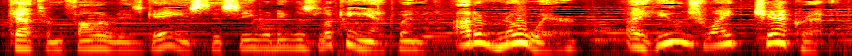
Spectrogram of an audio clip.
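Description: Male narrator for dramatized fiction, fairly high voice, light music underneath. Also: expressive, moderate pace, a little mellow.

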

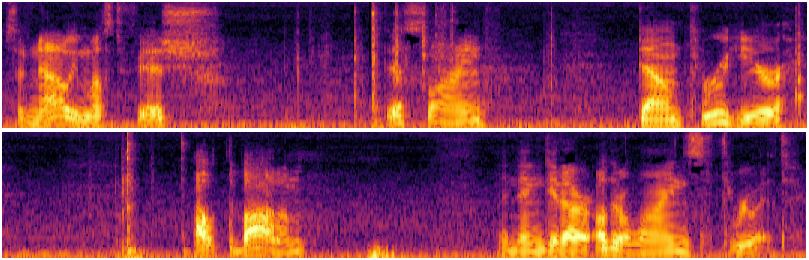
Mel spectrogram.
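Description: A man giving a casual how-to narration of his DIY work, plain-spoken and relaxed, with plenty of "uh" fillers. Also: medium pitch, slow, long pauses, a little hiss or hum. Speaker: DIY mechanic vlogger.

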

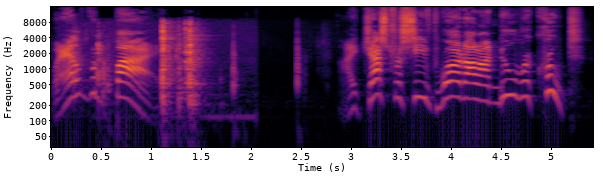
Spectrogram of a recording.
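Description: An actress playing a composed, solemn cult leader in a comedy audio drama, measured, formal and dry. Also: female voice, high voice, big pitch swings, bright, forceful tone, exaggerated voice. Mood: businesslike.

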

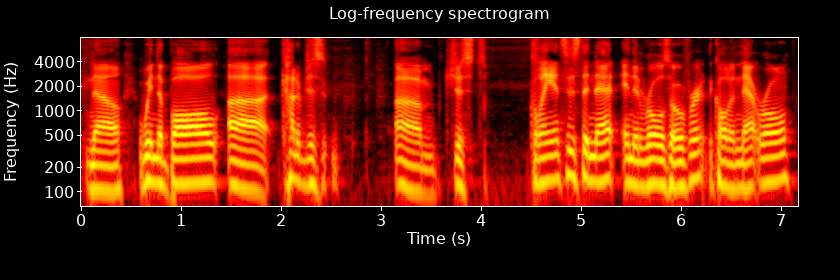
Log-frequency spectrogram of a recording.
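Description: A man's voice: medium pitch, steady tone, a little slow. A young man co-hosting a podcast, asking dry teasing questions and interrupting playfully, on a studio mic. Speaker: podcast co-host. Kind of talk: casual chat. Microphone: studio mic on boom arm, headphones.

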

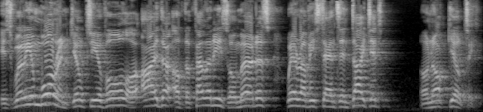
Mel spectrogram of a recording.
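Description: A man's voice: a little high, expressive, normal speed, a bit bright. A man playing an eighteenth-century court clerk, calling out formal, ritual proclamations to a jury. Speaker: actor in a historical trial reenactment. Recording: echoey room.

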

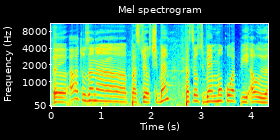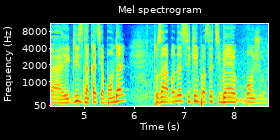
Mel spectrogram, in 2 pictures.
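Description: A woman's voice: lowish voice, normal speed, darkish tone. A woman hosting a television interview in a church hall, talking with a handheld mic and many fillers. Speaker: TV host.

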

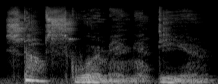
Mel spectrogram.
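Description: A man's voice: sits low, big pitch swings, extremely slow, a little mellow, slight background noise, full character voice. A man playing an obsessive young villain in a roleplay audio drama, theatrical and formal, taunting with cold affection. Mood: possessive, controlled. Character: obsessive young male villain, possessive, menacing, coldly affectionate.

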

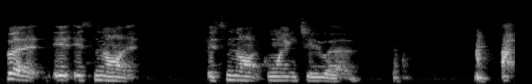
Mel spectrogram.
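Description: A woman's voice: medium pitch, a bit bright, far from the mic, dull audio, slight background noise. A middle-aged woman with a Southern US accent, rambling and hesitant as she reads tarot cards on a video call from her home. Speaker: tarot reader guest. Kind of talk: casual tarot reading on a livestream. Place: home room indoors. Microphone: video call webcam.

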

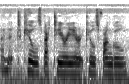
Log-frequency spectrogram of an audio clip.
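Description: A young woman with a croaky sore throat, chatting casually and rambling with lots of ums while filming her garden outdoors on a phone. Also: on the low side, fairly even intonation, a little slow, a little hiss or hum. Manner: rambling, chatty, with many ums and soft laughs. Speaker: gardening vlogger. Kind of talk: casual chat.

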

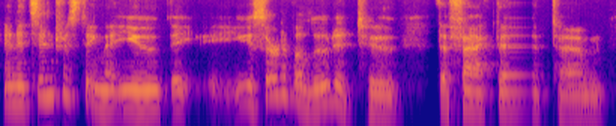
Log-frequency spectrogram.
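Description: An older man interviewing an author over a headset from a home study, halting with stammered restarts as he shapes his questions. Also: fairly high pitch, expressive, vocal fry, a little mellow.

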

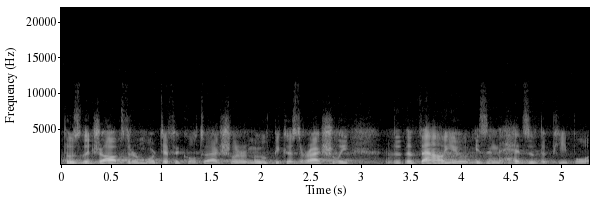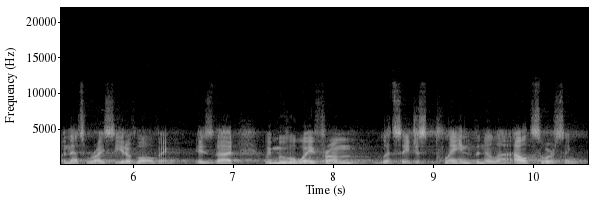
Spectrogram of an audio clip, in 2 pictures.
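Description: Lowish-voiced man speaking in a hall. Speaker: panelist, tech executive. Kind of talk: unscripted panel remarks. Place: panel table in brick-walled indoor hall. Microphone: handheld microphone. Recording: echoey hall.

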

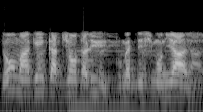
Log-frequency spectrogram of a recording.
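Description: A man's voice: high voice, very fast, over music. A man with a Réunion Creole accent playing a grumbling, cheeky heavenly gatekeeper in a comic radio serial, blustering through a telephone filter. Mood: cheeky, demanding. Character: grumbling male Saint Peter, cheeky, easily distracted heavenly gatekeeper. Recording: tinny phone-line sound.

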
